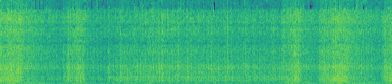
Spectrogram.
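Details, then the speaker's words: Long-parked parts truck, first run on gas with two-stroke mix added to cylinders: rough idle with deep, uneven bottom-end knocking, suspected broken or spun rod bearings, likely more than one; rod knock. "i'll be dead it has a lot of bottom end noise for sure uh i don't know oh man that sounds like there is definitely some broken or spun rod bearings not just one but a couple"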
